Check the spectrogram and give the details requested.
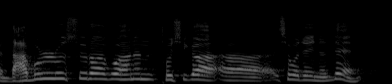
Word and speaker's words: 나블루스: 그 나블루스라고 하는 도시가 세워져 있는데, 나블루스라고 하는 그 이름은 아랍식으로 발음을 한 건데요.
